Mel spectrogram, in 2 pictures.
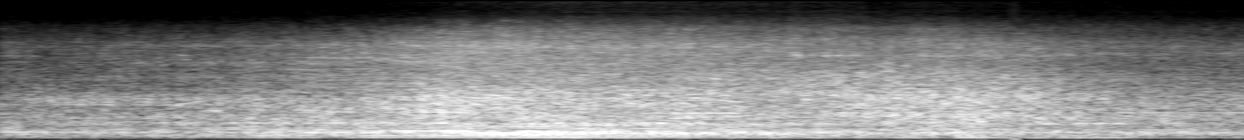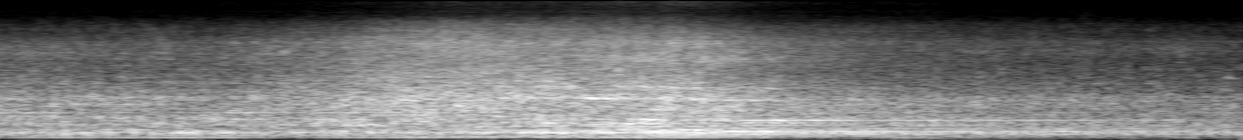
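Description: Two road vehicles passing one after the other, each engine-and-tyre sound swelling and then fading away, the first loudest about two and a half seconds in, the second around nine and a half seconds.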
